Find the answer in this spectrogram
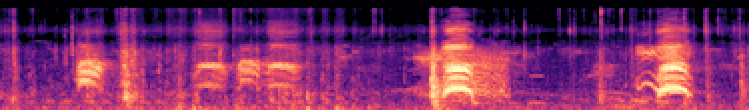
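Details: Angry crows fighting with wild birds for food give loud, hoarse, harmonic-rich caws, a few softer ones early, then two strong drawn-out caws near the end, over rustling outdoor noise.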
